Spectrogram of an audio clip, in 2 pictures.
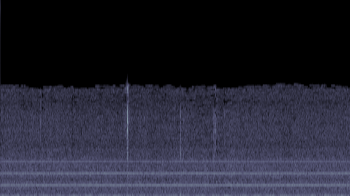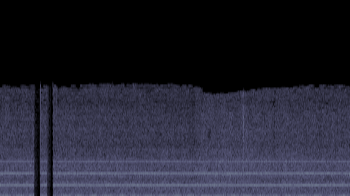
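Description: Steady hum and hiss of background noise on the recording line, with several constant tones, a couple of faint clicks around three seconds in and two very short dropouts just before six seconds.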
